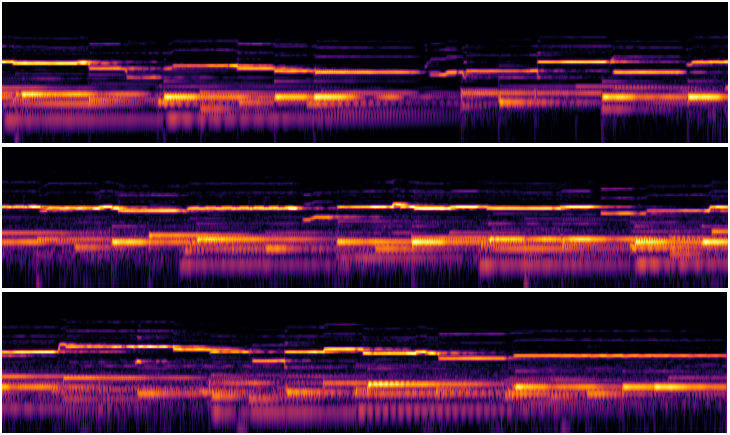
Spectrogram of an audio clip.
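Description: Background music: a slow melody played on a flute-like instrument, moving in steps over sustained accompanying chords.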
